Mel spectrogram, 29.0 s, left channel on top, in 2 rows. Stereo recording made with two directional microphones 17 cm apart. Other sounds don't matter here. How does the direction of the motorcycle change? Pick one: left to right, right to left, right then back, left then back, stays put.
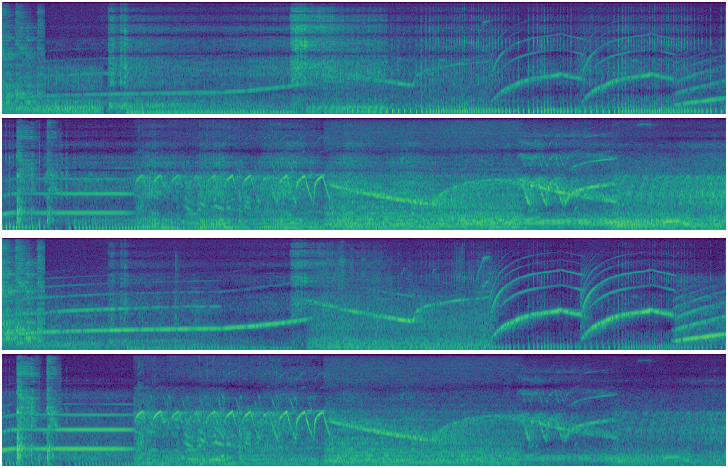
stays put.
